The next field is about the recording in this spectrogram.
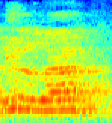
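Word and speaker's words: لله: Bukan Allah kalau gitu bacanya, lillah. Kalau Allah kan ada alifnya, ini tidak ada alifnya, lam ha bacanya apa? Lillah, dia bilang Allah.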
